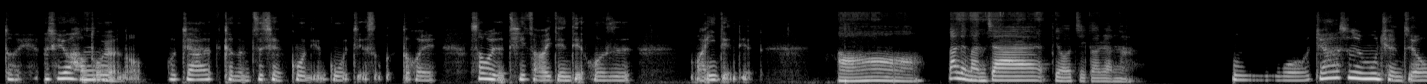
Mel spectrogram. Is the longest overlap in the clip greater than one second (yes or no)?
no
